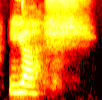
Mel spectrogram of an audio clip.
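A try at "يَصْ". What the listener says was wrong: but no sh, yes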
